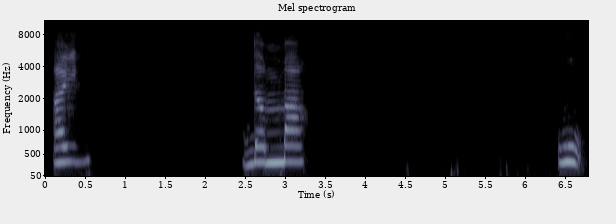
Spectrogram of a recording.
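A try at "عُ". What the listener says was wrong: आइन, आइन को गहरा करें गले के दरमियान से। आइन दमा उ, ऐसे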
